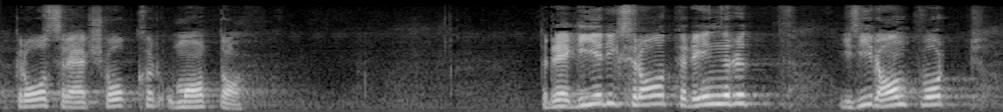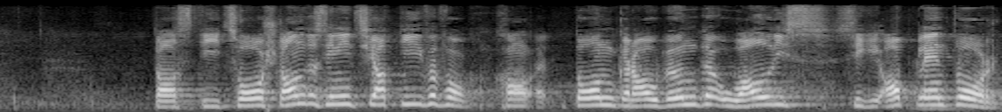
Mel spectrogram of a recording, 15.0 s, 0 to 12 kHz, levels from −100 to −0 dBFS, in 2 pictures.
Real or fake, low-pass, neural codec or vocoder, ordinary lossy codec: real; 9.9 kHz; none; AAC, 32 kbps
